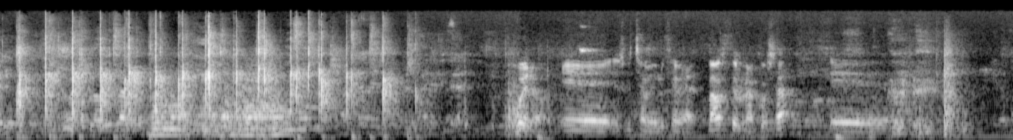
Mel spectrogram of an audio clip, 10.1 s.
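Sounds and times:
audience applause: 0:00.0 - 0:04.3
speech: 0:01.2 - 0:02.8, 0:06.3 - 0:09.5.

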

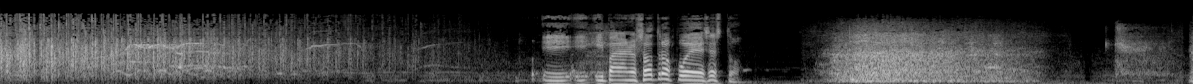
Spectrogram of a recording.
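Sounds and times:
applause: 0:00.0 - 0:05.1
faint whistles: 0:01.2 - 0:04.8
speech: 0:05.4 - 0:07.5
laughter: 0:08.1 - 0:10.7.

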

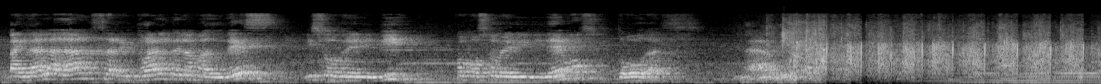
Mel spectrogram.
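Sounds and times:
speech: 0:00.1 - 0:06.8, 0:07.4 - 0:08.2
audience applause: 0:07.8 - 0:11.0.

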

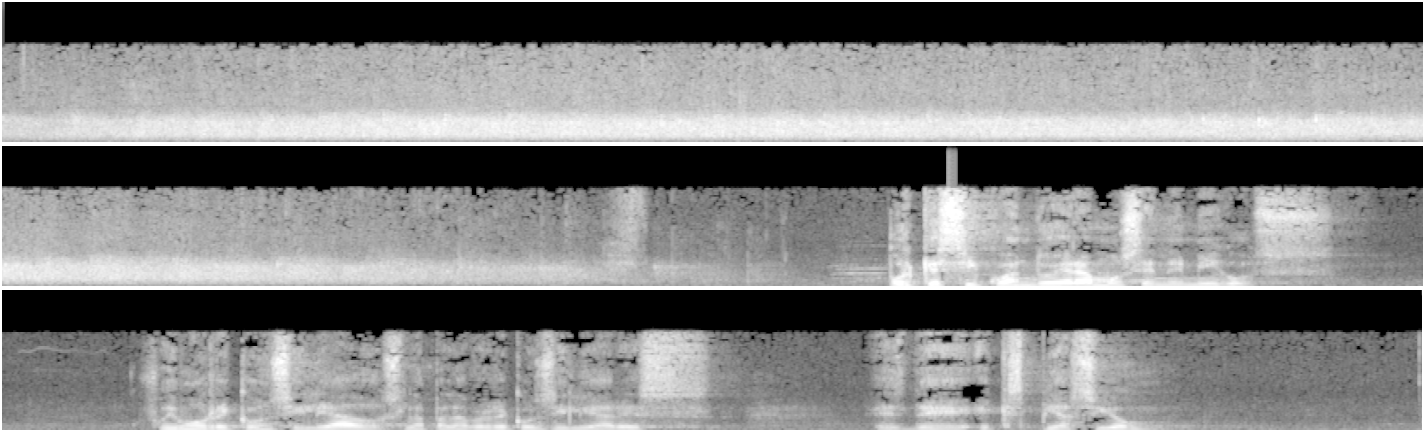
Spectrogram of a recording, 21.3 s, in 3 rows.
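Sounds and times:
audience applauding loudly: 0:00.0 - 0:11.2
speech: 0:11.6 - 0:13.6, 0:15.0 - 0:17.8, 0:18.6 - 0:20.2.

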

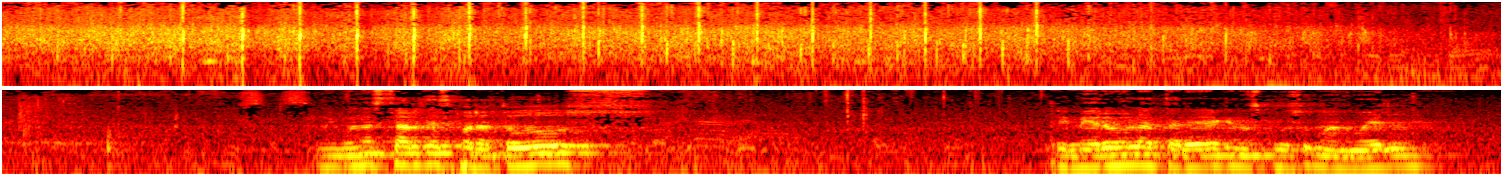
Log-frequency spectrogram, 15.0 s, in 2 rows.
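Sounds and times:
audience applause: 0:00.0 - 0:07.5
speech: 0:09.2 - 0:10.7, 0:12.8 - 0:14.7.

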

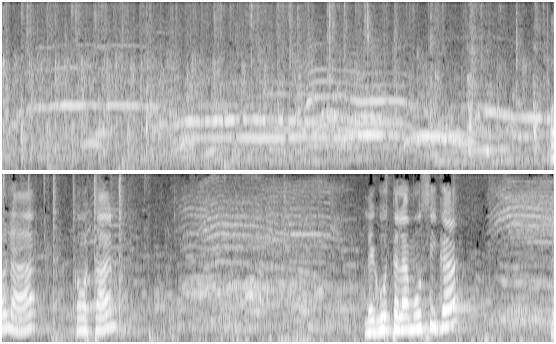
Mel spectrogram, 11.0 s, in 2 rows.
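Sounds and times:
audience applause: 0:00.0 - 0:06.8
voices calling and chattering: 0:01.6 - 0:11.0
speech: 0:05.5 - 0:06.8, 0:09.2 - 0:10.2.

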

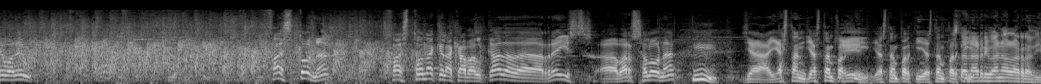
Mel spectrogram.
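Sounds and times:
speech: 0:00.0 - 0:00.6, 0:02.7 - 0:10.4
applause: 0:00.0 - 0:05.0.

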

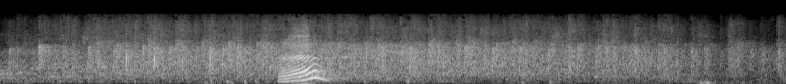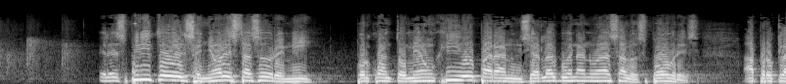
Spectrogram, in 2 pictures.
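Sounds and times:
audience applause: 0:00.0 - 0:08.7
speech: 0:02.8 - 0:03.4, 0:08.9 - 0:15.7.

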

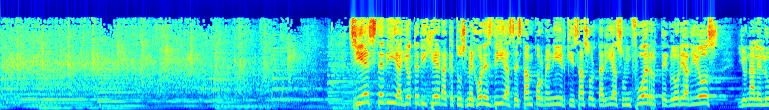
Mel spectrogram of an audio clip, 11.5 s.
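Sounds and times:
audience applause: 0:00.0 - 0:04.9
sustained keyboard chords: 0:00.0 - 0:11.5
speech: 0:05.2 - 0:11.5.

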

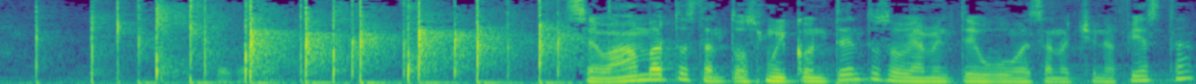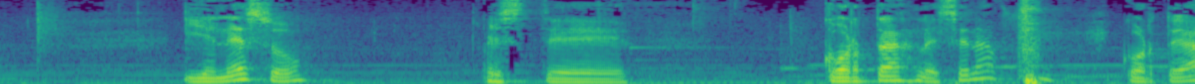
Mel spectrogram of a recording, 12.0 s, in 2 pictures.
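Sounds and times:
applause, hands clapping: 0:00.0 - 0:03.5, 0:06.1 - 0:06.4
speech: 0:01.1 - 0:01.5, 0:02.8 - 0:06.3, 0:06.9 - 0:07.6, 0:08.4 - 0:09.3, 0:10.1 - 0:11.9.

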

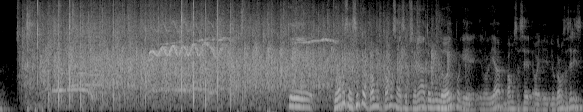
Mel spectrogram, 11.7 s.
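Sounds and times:
audience applause: 0:00.4 - 0:09.2
speech: 0:05.8 - 0:11.6.

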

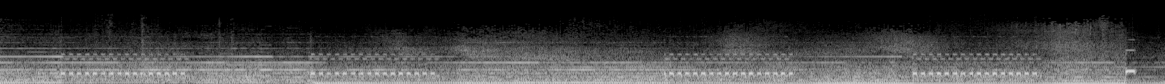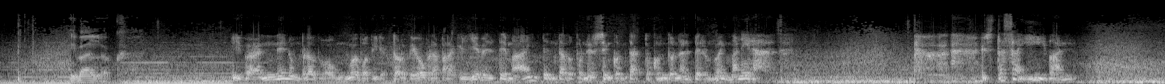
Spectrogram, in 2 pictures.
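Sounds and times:
car engine drone in heavy traffic near London: 0:00.0 - 0:23.3
telephone ringing in a car: 0:00.5 - 0:02.1, 0:03.0 - 0:04.4, 0:06.6 - 0:08.1, 0:09.1 - 0:10.4
speech: 0:14.2 - 0:19.6, 0:21.6 - 0:22.8.

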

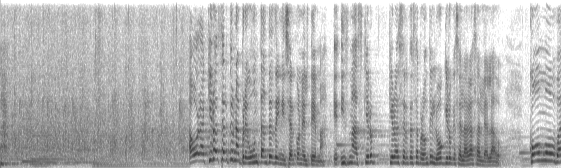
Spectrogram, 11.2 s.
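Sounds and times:
audience applause: 0:00.0 - 0:04.5
speech: 0:04.2 - 0:11.2.

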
